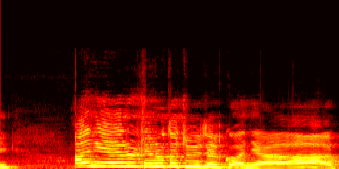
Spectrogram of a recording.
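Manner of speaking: high-pitched grandmotherly exasperation; impatient scolding. Acted. Grandmother tells the woman to return the baby, exasperated.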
